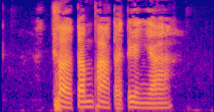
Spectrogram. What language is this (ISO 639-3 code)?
zho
